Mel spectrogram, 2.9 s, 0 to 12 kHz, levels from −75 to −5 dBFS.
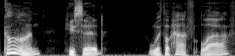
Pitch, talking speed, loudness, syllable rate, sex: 120 Hz, 145 wpm, -17 LUFS, 3.6 syllables/s, male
